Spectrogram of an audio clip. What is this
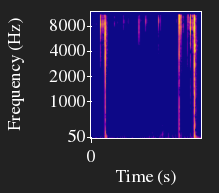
Breaking open an almond using a metal nutcracker.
